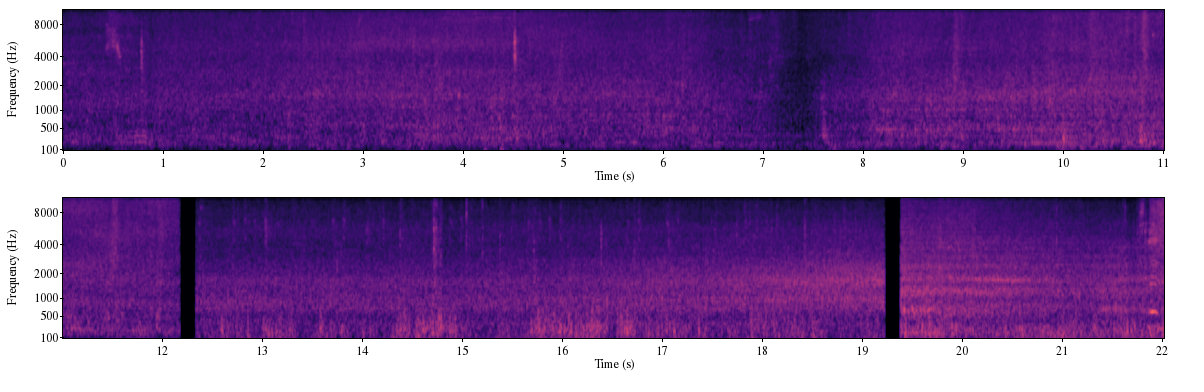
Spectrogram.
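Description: Indoor ambience gives way to steady city street traffic noise from passing cars, louder in the second half. The sound cuts out briefly twice.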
